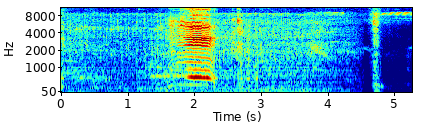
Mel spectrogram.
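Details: Goat giving a single wavering, nasal bleat of about half a second over steady background hiss and rumble, followed later by a short knock.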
